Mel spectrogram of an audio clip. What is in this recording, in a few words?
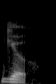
"ghierh3", Taiwanese syllable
